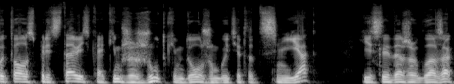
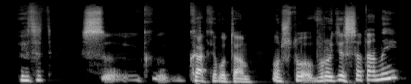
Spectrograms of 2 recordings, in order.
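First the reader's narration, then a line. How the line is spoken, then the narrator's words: Timid question. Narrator (Russian): Робко поинтересовалась она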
